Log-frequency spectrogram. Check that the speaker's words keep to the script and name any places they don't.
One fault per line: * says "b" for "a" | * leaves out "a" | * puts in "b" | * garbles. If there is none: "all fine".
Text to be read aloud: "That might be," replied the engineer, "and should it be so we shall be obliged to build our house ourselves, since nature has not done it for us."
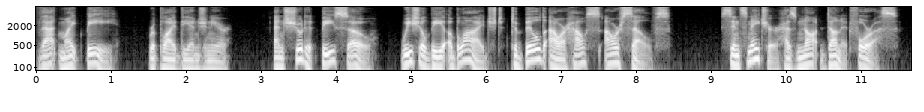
all fine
